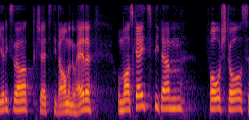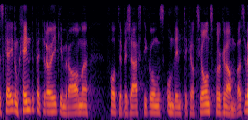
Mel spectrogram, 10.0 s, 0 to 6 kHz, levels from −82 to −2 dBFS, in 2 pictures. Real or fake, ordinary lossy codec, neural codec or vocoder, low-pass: fake; none; codec, 16 kHz, about 1 kbps, DyCAST, with the encoder's durations; 5.4 kHz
